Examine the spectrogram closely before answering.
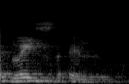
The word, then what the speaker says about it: Blaise Pascal: Blaise, y creo que se pronuncia Blaise en francés, ¿no? Es la pronunciación correcta.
